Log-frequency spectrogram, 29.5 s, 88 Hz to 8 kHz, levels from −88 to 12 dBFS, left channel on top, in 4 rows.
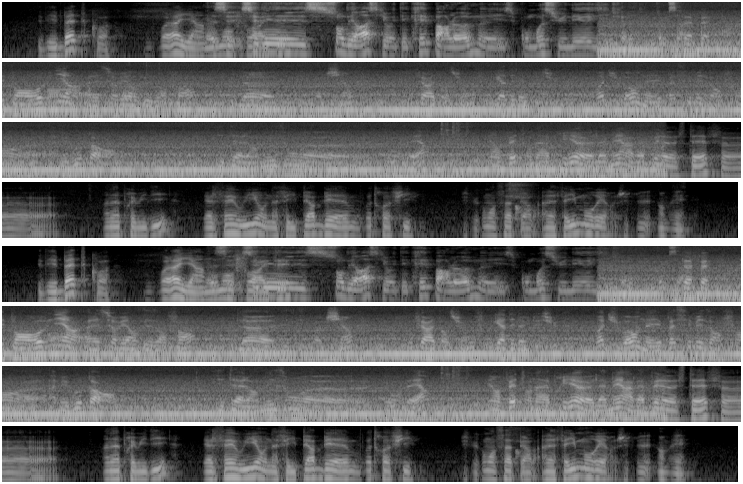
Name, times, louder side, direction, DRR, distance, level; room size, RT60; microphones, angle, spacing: voice 1, 0.4-1.1 1.6-2.9 6.8-7.1 7.4-9.4 9.7-10.9 11.4-13.0 13.3-16.0 16.9-19.1 19.6-22.7 23.2-23.8 24.2-26.3 27.0-29.0, right 3 dB, 45° right, 0.7 m, -29 dB
voice 2, 2.0-8.8 9.8-10.1 27.2-27.5, left 4 dB, 55° left, 0.6 m, -30 dB
sound 1, 6.0-21.4, equal, 5° left, 0.6 m, -25 dB
29.5 x 10.5 x 2.6 m
head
